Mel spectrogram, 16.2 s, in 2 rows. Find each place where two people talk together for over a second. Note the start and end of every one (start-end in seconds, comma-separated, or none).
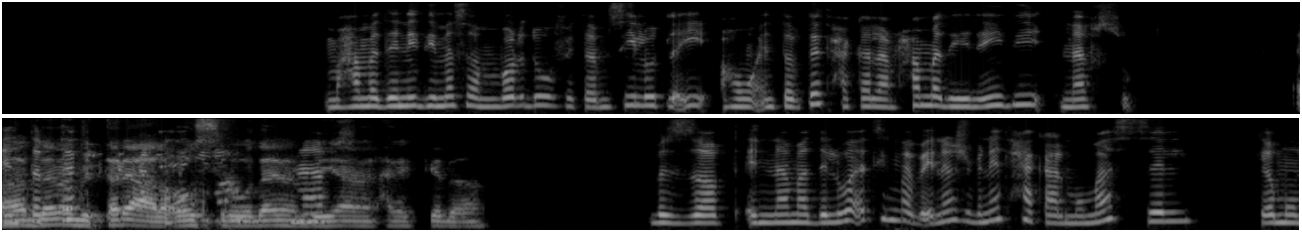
8.1-10.4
